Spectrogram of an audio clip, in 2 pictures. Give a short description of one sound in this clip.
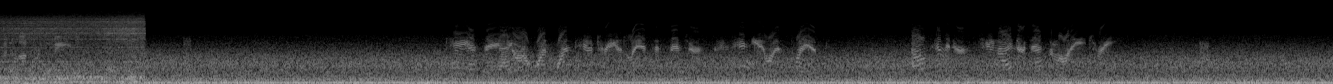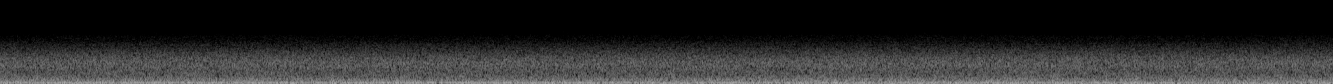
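Jet engines hum with a steady low roar.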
